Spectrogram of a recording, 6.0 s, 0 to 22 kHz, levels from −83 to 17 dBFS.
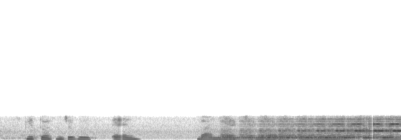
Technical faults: packet loss with pitch repetition; feedback howl

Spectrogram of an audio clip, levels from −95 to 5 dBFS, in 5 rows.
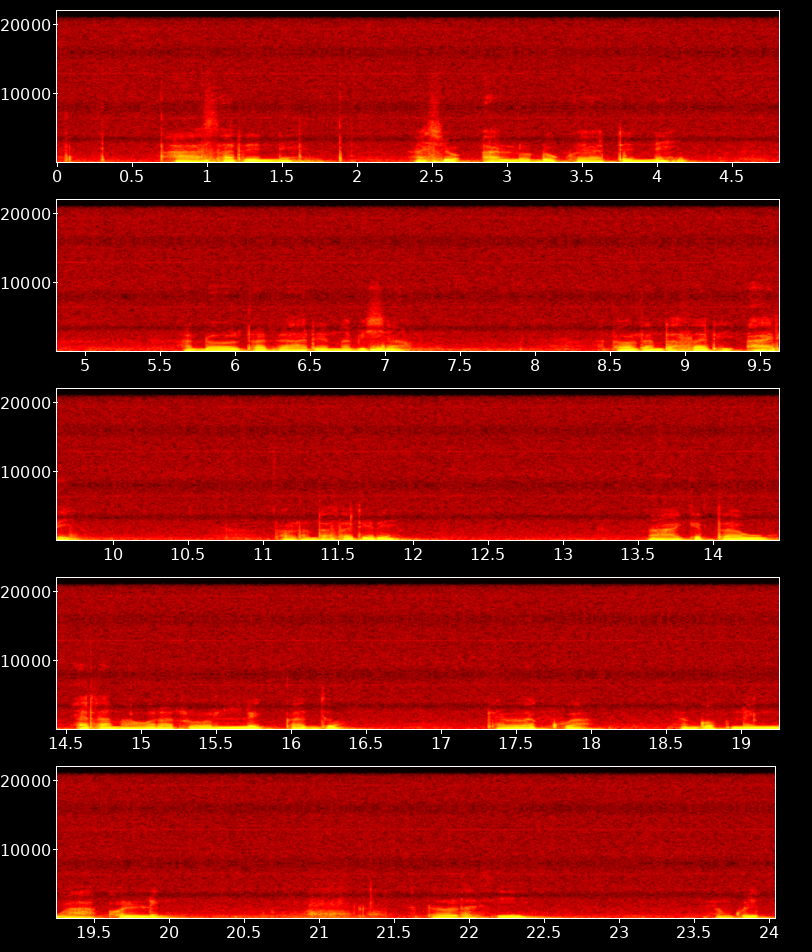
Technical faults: none

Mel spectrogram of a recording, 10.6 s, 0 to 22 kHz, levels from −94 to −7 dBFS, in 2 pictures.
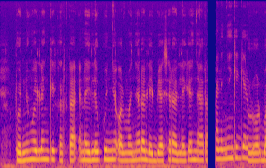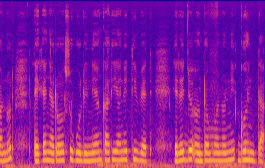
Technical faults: playback stall; catch-up at higher speed

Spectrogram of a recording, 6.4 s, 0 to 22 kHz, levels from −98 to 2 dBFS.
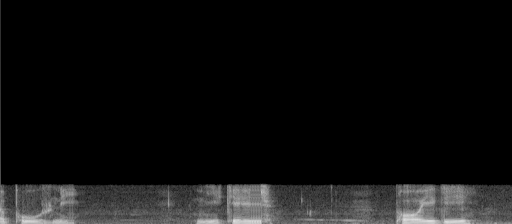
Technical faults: packet loss with last packet repeated

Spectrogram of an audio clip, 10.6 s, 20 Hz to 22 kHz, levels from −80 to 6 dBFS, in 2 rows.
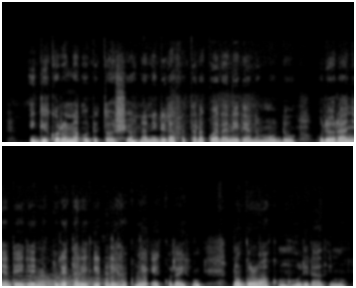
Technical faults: robotic sound from repeated short buffers

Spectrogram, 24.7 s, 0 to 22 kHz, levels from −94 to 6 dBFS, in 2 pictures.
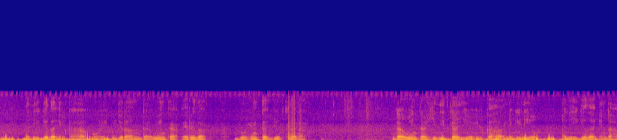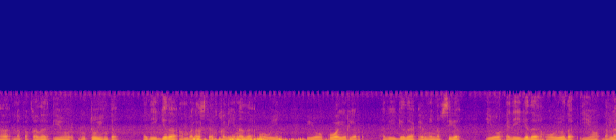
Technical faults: robotic sound from repeated short buffers; concealed Bluetooth headset packet loss

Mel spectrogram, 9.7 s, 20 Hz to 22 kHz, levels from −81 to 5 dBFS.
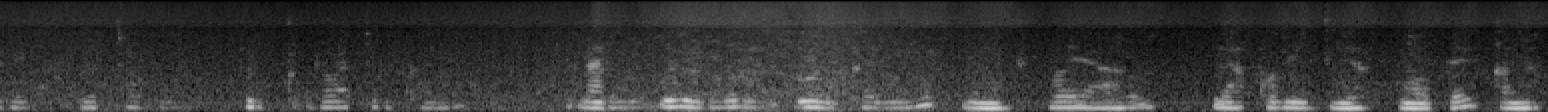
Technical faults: noise suppressor artifacts; speech cut by the noise suppressor

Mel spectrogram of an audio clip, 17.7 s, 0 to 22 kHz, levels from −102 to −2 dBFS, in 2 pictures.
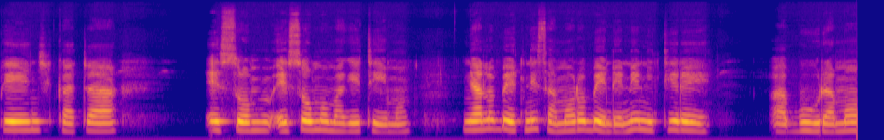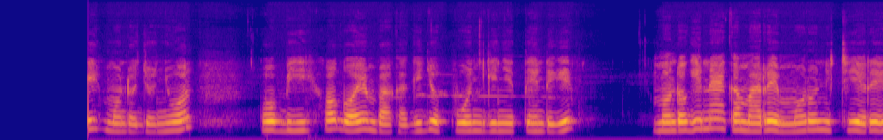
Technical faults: audio dropout to silence

